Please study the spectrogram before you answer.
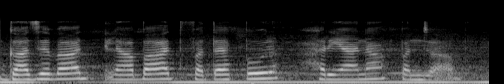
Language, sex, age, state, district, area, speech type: Urdu, female, 18-30, Uttar Pradesh, Gautam Buddha Nagar, urban, spontaneous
